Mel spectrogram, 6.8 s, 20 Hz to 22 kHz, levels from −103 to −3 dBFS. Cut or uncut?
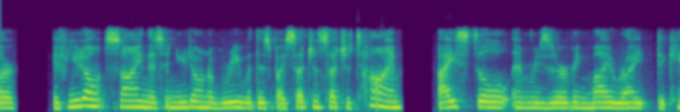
uncut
